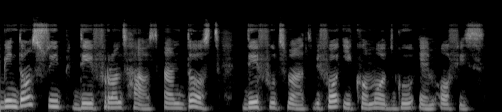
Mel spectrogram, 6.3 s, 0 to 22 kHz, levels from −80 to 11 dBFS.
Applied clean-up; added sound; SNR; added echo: none; none; none; none.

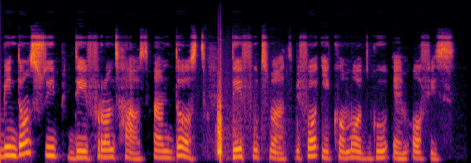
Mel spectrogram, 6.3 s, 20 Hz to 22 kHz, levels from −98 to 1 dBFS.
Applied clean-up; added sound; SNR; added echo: neural mask model RNNoise.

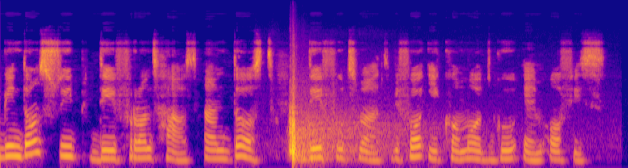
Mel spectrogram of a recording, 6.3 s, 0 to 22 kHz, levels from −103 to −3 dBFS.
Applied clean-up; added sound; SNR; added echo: none; Car; 2 dB; none.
